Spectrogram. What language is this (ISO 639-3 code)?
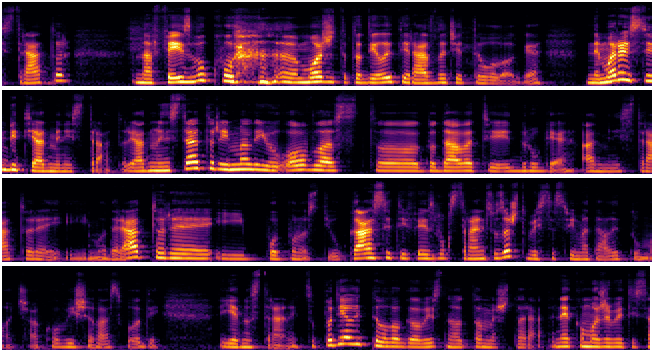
hrv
